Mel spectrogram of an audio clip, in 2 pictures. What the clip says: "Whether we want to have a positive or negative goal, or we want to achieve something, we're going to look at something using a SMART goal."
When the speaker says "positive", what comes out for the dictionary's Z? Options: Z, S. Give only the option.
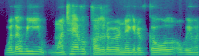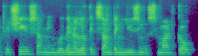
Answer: Z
